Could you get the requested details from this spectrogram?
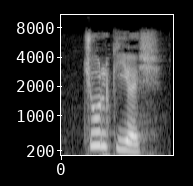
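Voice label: "чулькйӧсь", Komi-Zyrian, female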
